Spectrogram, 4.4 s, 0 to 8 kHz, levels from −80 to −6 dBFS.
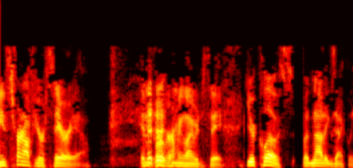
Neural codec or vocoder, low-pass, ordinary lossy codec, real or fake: none; 7.2 kHz; MP3, 24 kbps; real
